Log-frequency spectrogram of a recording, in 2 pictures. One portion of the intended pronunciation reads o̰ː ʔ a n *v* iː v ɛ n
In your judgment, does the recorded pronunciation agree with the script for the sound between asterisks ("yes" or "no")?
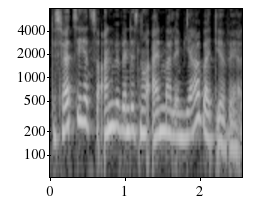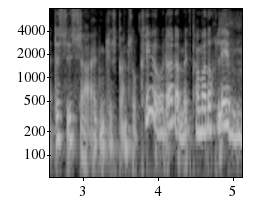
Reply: yes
